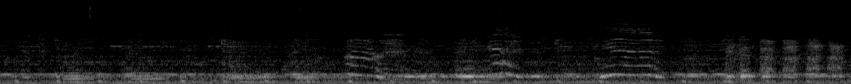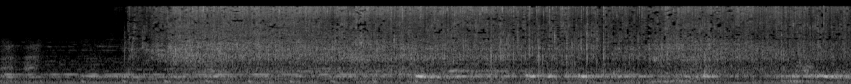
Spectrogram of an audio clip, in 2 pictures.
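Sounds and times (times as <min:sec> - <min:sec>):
omelette sizzling in a pan: 0:09.7 - 0:17.0.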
